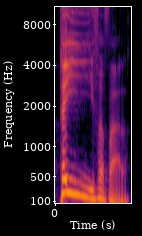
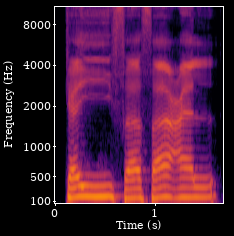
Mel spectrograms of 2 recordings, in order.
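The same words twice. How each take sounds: First: 'Kaifa' is said with a hard jolt. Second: 'Kaifa' is said smoothly and lightly. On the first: The speaker calls it wrong. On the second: The speaker calls it right.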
